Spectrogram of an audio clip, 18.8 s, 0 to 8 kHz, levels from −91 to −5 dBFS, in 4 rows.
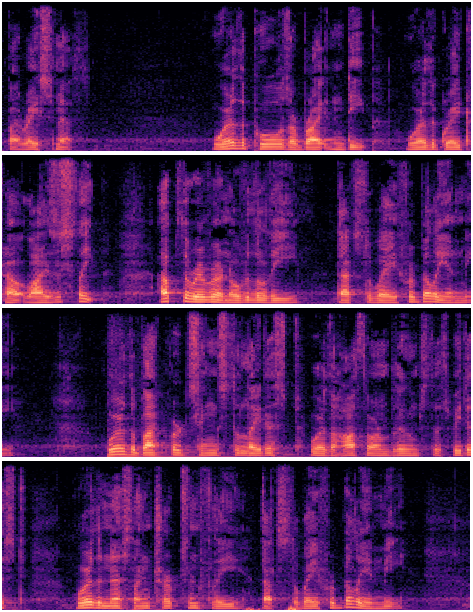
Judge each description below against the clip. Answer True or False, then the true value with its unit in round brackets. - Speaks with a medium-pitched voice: False (110 Hz)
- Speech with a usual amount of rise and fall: True (3.2 semitones)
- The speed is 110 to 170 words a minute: False (185 wpm)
